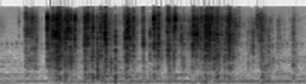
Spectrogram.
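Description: Foil wrapper of a Fleer Ultra baseball card pack crinkling as it is pulled off the cards, a run of rustles that thins out near the end.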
